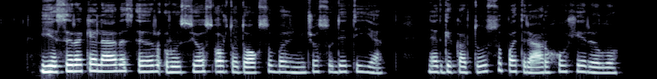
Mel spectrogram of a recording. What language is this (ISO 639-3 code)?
lit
